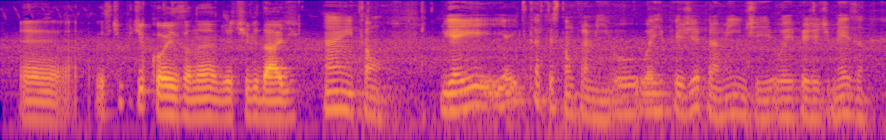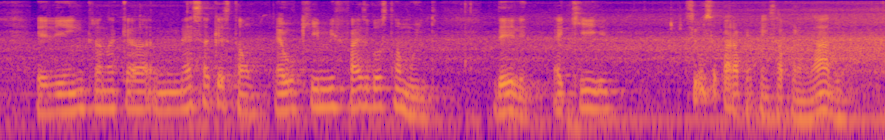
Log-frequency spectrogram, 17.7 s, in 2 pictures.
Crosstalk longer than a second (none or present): none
